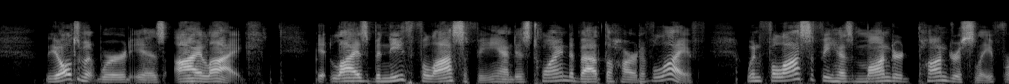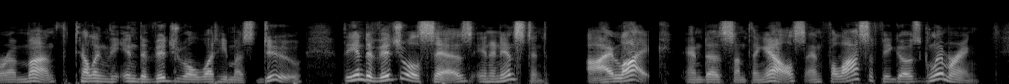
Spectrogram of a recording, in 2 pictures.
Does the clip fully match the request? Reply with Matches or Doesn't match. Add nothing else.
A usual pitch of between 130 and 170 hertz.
Matches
